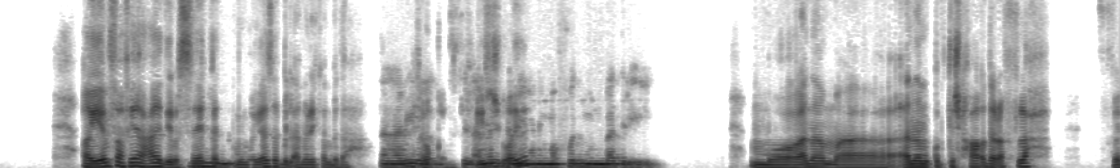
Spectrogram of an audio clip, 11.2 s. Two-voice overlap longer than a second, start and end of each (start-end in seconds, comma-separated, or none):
4.1-5.5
